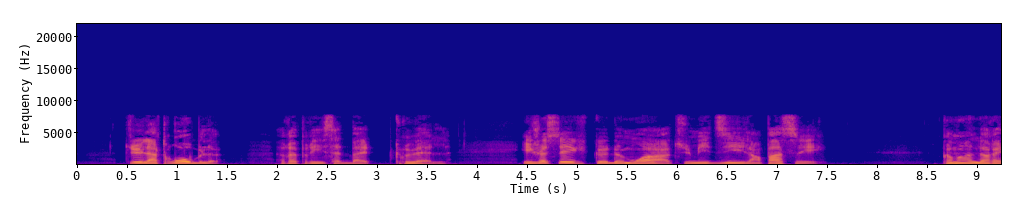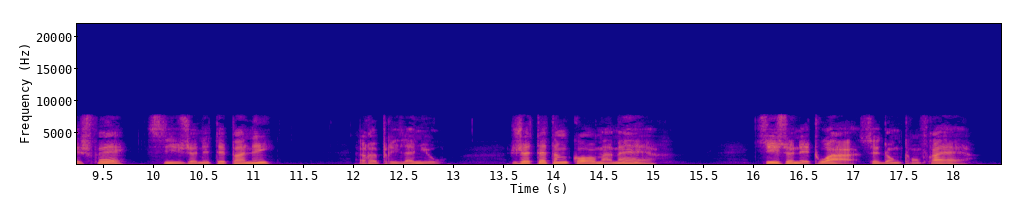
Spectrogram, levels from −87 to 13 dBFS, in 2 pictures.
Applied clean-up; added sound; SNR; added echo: none; none; none; none.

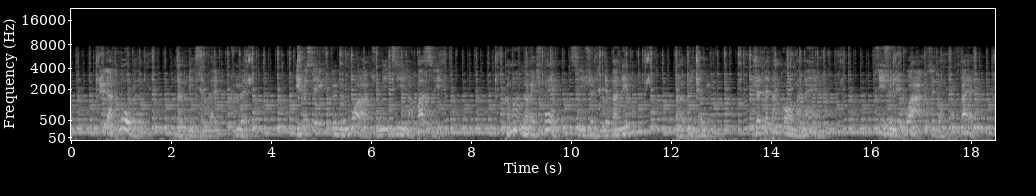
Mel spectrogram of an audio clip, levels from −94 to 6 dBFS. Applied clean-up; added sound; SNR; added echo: none; Acoustic guitar; 2 dB; reverberation time 0.9 s.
